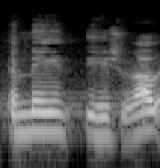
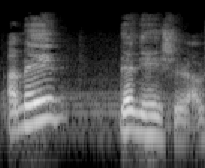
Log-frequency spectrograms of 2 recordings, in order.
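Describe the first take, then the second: First: Amen runs straight into the next words. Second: There is a short pause after Amen.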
